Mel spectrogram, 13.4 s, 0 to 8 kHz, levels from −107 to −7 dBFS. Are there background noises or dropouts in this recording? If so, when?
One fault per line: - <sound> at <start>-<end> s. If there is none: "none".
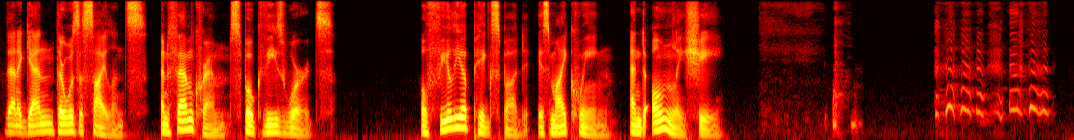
- sniff at 9.5-10.8 s
- laugh at 11.7-13.2 s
